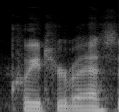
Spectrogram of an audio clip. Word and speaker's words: Quatermass: I will call it the Quatermass experiment. Is that right? – Bam. Nailed it.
